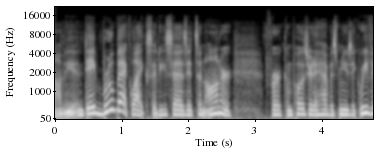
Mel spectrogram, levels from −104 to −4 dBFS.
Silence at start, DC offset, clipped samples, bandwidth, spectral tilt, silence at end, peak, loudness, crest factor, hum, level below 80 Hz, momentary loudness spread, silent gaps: 0 s; under 0.1%; under 0.1%; 13 kHz; -6 dB/octave; 0 s; -10 dBFS; -22 LUFS; 12 dB; none; -48 dBFS; 7 LU; none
